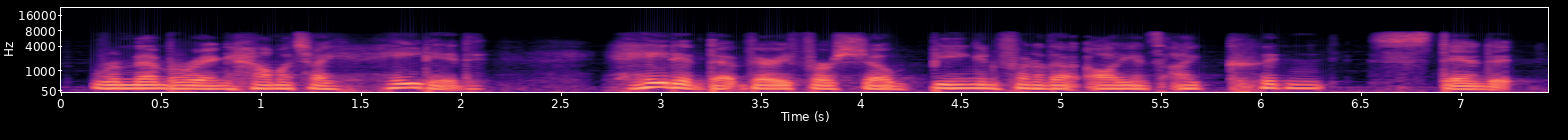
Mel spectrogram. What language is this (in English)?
English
